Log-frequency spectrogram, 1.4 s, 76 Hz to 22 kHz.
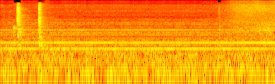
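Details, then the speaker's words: Stanford Research Systems DS340 function generator, which shows a fault code at power-up, set to 10 MHz with amplitude changed from 1 to 2 V peak-to-peak. Two quick relay clicks over a faint hum: the attenuator relays are switching normally. "I can hear some relays clicking so it sounds like the attenuator sections are probably working okay some activity internally so that's always good to hear"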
